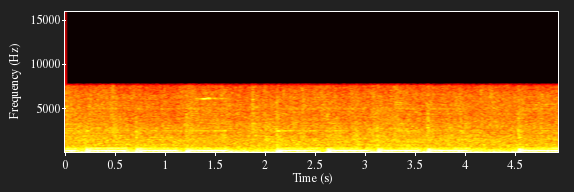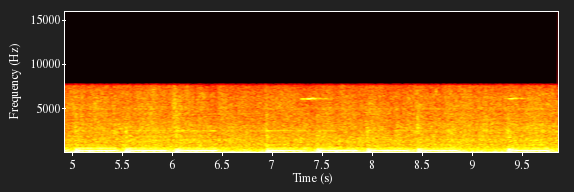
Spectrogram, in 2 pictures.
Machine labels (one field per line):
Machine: slide rail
